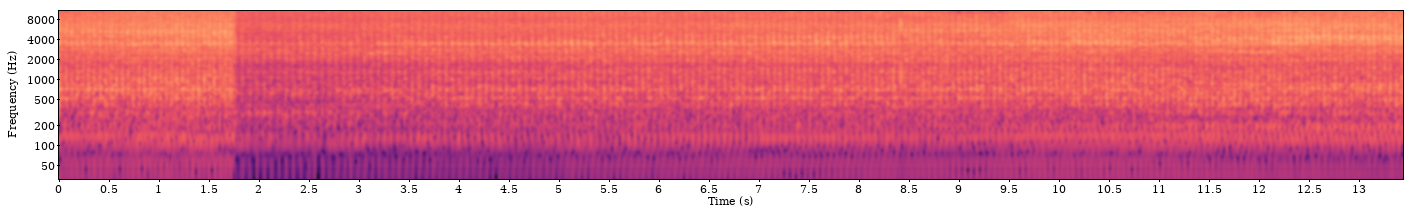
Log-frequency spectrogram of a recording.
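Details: Female patient taking slow deep breaths during high-frequency chest wall oscillation vest therapy, coached by a therapist to cough as needed. Steady, rapid buzzing pulses, a few per second, loosening airway secretions.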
